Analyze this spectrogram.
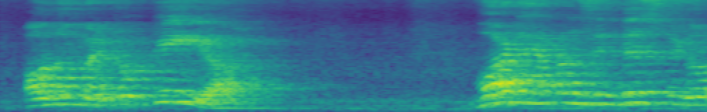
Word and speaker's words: onomatopoeia: Otherwise, the correct pronunciation is onomatopoeia.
